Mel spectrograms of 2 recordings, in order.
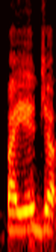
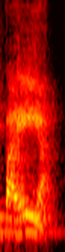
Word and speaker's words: paella: But in English, they say paella. But no. Yeah. You know, it's the American way of pronouncing paella, okay? But in Espanhol is paella.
